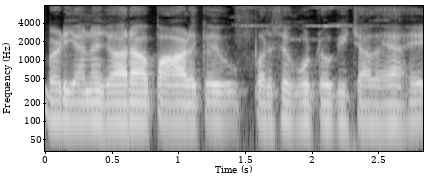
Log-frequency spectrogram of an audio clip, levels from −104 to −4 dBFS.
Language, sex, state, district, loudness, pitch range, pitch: Hindi, male, Chhattisgarh, Bilaspur, -21 LUFS, 100-105 Hz, 100 Hz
